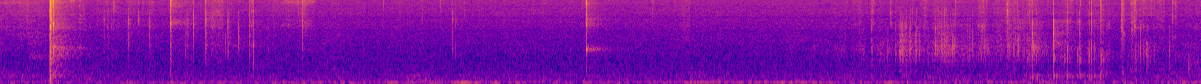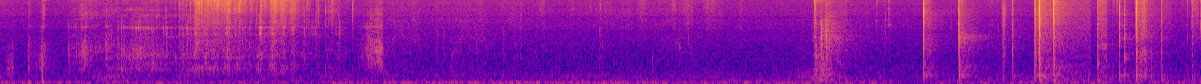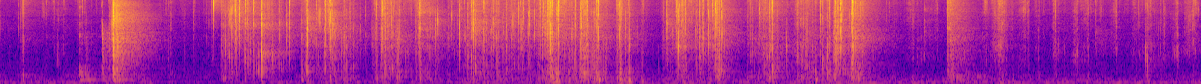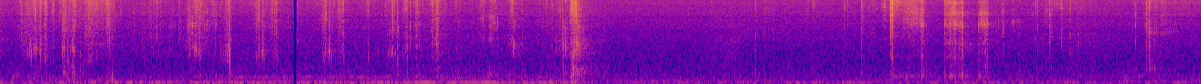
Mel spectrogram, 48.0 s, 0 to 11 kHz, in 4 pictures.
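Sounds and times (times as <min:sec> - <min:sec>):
plastic bag crinkling: 0:25.5 - 0:40.5
slime crackling: 0:26.0 - 0:41.2.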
